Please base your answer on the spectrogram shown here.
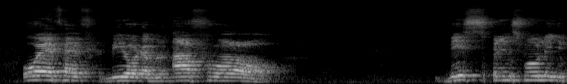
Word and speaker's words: Aufbau: The word is spelled like this: Aufbau, but actually it is pronounced as Offbow.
